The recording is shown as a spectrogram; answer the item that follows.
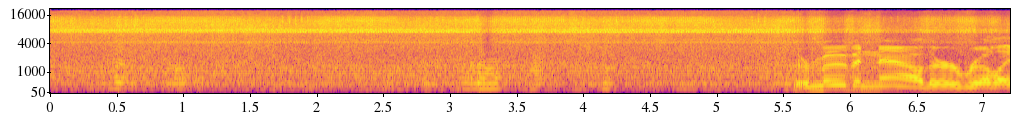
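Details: Honey bees of a late-season swarm caught in a trap, September 1, 2019, humming steadily, then a loud, close buzzing flight with rising and falling pitch swells in the last seconds.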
